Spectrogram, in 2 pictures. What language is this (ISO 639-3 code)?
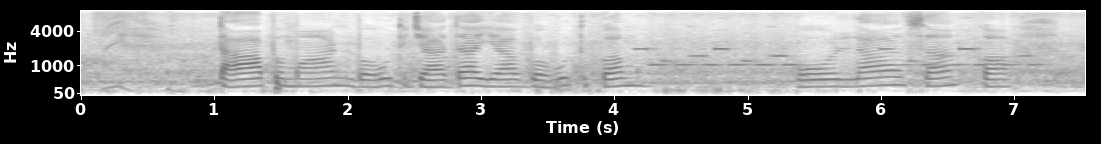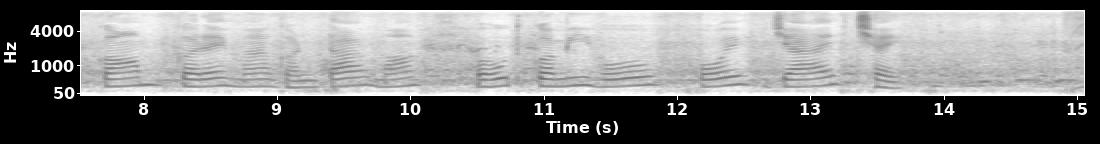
mai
